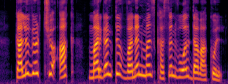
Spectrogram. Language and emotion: Kashmiri, neutral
